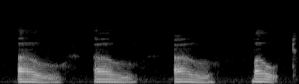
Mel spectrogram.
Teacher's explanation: oh the o sound oh yeah it's also a monophthong although the professionals will tell you that it's an uh followed by an ooh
